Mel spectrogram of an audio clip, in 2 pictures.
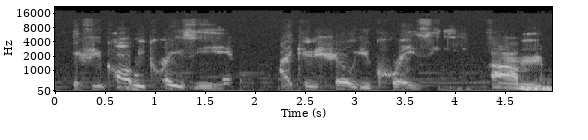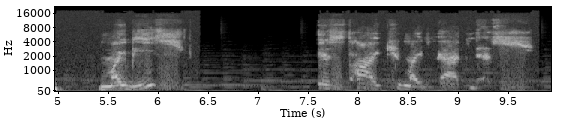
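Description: A put-on character voice moves at a very slow pace. Faint music plays in the background. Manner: casual, rambling, then menacing.

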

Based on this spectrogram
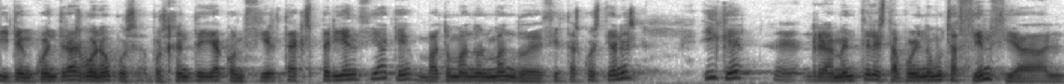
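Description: This man has a plain, everyday voice, fairly high-pitched for a man, with ordinary pitch variation at a moderate pace. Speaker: podcast co-host. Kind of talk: casual chat.

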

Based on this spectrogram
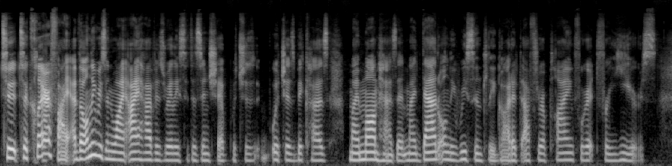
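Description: With an American accent, a normal speaking voice moves at a fairly quick pace with fairly even intonation and big swings in loudness, recorded very cleanly with a silent background and a dry, close sound with no echo. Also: woman, fairly low pitch for a woman. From US-raised, then East Jerusalem. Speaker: podcast co-host. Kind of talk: casual chat.

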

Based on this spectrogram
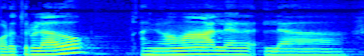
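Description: Very deep, low female speech with ordinary pitch variation. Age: 40s. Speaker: human rights activist. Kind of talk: testimony. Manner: halting.

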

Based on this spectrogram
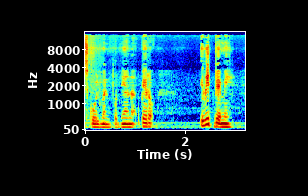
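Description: A dark, mellow male voice at a medium pitch, its pitch variation ordinary. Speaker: podcast host. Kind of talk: casual chat.

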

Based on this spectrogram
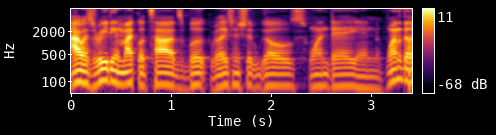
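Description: The recording is very clean, with a silent background. A man with an American accent speaks at a very deep, low pitch with ordinary pitch variation. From Tampa, Florida, US. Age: 20s. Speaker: podcast host, college student. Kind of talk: solo personal podcast, reading own essay aloud.

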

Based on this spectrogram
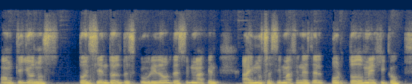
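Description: Here a man is talking. His pitch is medium. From Mexico, Frontera/Monclova, Coahuila. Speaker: painter. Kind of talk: interview. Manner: halting.

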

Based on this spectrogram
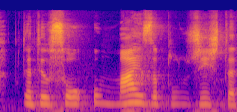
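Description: A woman's medium-pitched voice is heard on a very clean recording with a silent background. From northern Portugal, Guimarães (Minho). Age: 50s. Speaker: regional director of a youth and sports institute, former philosophy teacher. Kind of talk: interview.

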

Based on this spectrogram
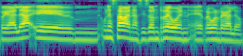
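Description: A woman speaks in an unremarkable speaking voice. Her intonation is fairly even. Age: 30s. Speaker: journalist. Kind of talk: casual chat.

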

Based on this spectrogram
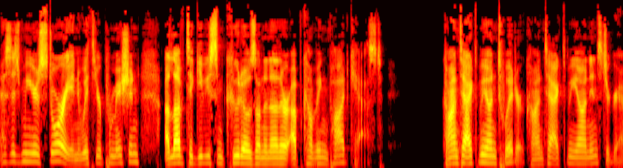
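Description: With vocal fry and ordinary pitch variation, a man talks at a fairly quick pace in a fairly high voice.

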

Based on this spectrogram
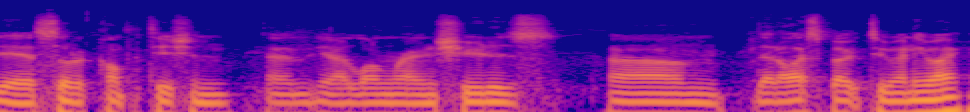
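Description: A man with an Australian accent, very deep and low in pitch, dark and mellow in tone, flat and monotone at a moderate pace, in a very clean recording with a silent background. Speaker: brand founder and seller. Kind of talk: casual chat.

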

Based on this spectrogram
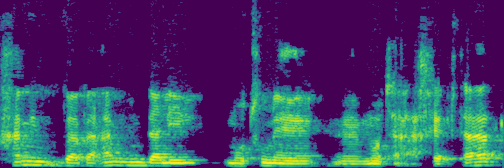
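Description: This man has an unremarkable speaking voice, medium in pitch, with fairly even intonation. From Iran, Fars province (Abadeh). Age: 50s. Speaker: professor of history of religions. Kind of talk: interview. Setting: live video stream.

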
